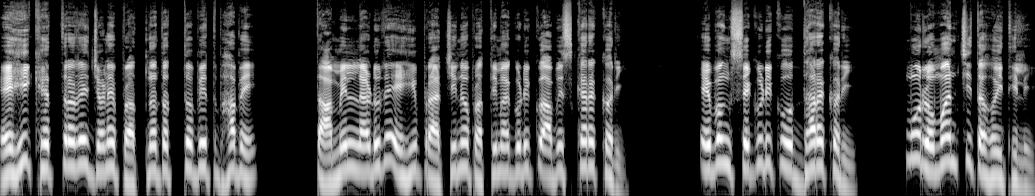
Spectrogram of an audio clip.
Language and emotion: Odia, happy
